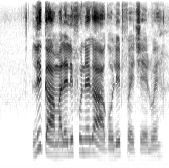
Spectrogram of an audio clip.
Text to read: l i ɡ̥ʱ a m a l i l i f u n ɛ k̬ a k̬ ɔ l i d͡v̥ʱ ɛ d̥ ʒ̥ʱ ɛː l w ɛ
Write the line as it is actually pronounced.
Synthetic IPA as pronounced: l i ɡ̥ʱ a m a l e l i f u n ɛ k̬ a k̬ ɔ l i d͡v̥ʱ ɛ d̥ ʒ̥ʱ ɛː l w ɛ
